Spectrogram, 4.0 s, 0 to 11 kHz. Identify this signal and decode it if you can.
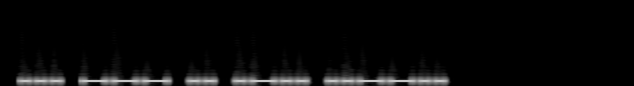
Morse code, heard as a keyed tone, about 25 wpm, 700 Hz. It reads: SOIL?
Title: Sentences from Top 1000 Words - Review Part 4 - 25wpm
